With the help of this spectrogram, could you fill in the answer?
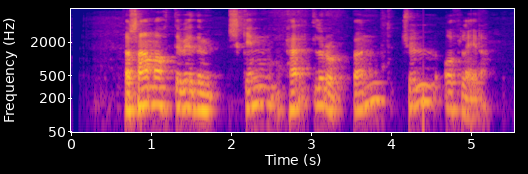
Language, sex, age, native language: Icelandic, male, 30-39, Icelandic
